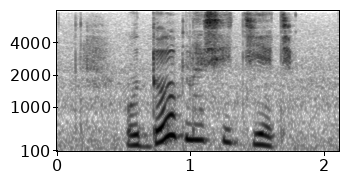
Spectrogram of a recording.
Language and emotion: Russian, positive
